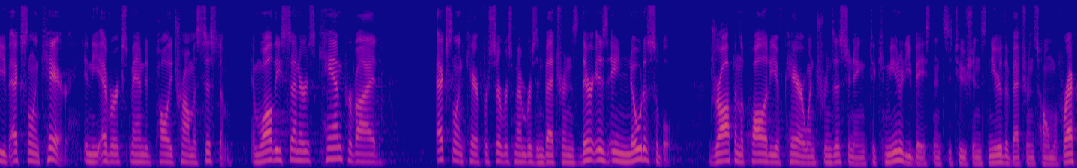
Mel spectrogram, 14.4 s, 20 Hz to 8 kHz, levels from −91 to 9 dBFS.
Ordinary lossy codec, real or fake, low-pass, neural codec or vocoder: MP3, 64 kbps; real; 7.2 kHz; none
